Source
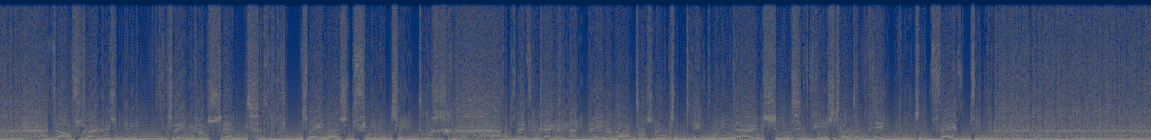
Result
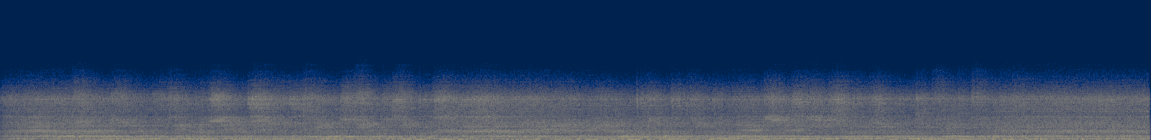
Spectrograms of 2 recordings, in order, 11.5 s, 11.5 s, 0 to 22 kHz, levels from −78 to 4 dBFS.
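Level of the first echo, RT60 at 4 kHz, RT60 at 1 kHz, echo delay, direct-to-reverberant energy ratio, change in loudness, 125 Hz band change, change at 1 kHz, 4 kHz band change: -3.5 dB, 1.1 s, 1.6 s, 418 ms, -8.5 dB, +3.5 dB, -1.0 dB, +4.0 dB, +4.5 dB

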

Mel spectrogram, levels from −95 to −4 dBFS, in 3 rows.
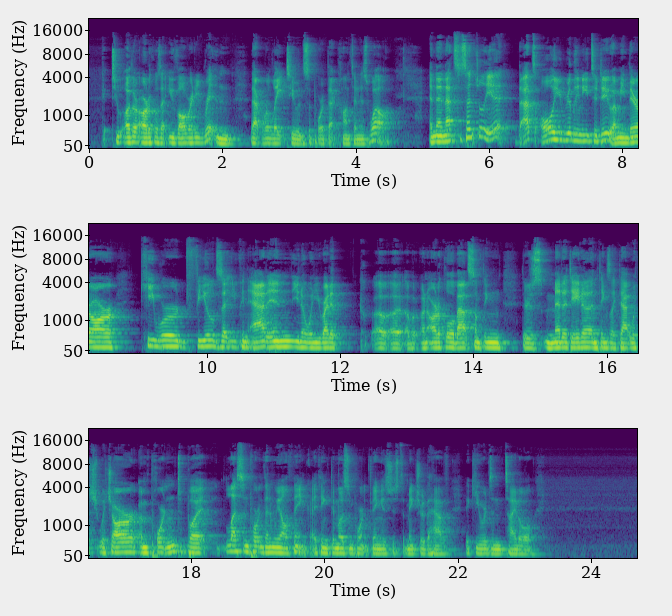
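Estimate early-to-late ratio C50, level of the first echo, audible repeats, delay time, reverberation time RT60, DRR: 11.5 dB, no echo, no echo, no echo, 0.70 s, 6.5 dB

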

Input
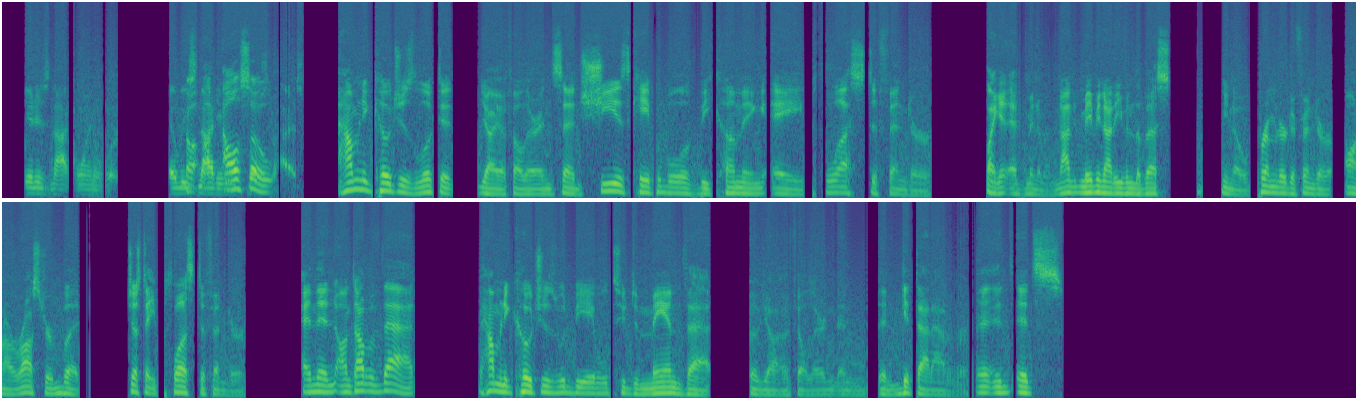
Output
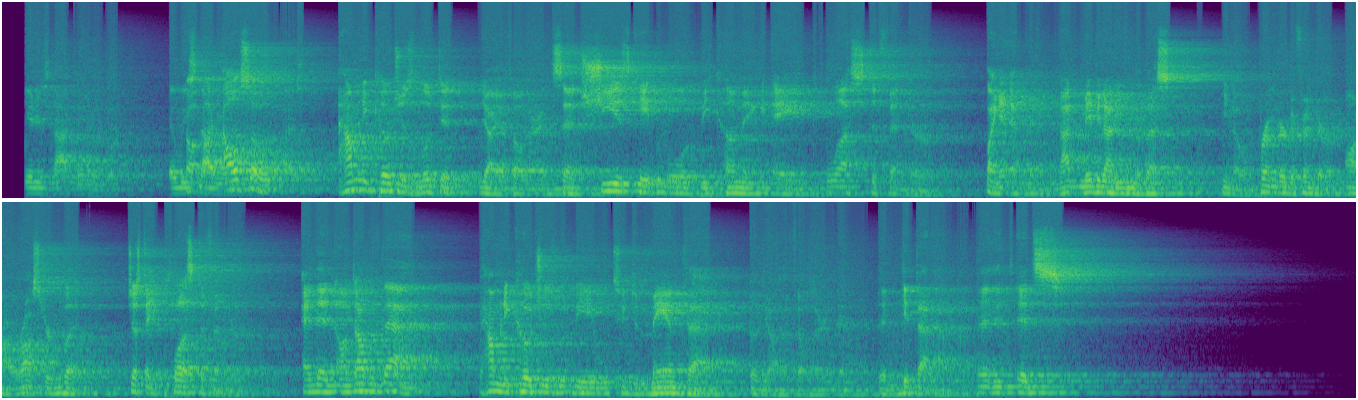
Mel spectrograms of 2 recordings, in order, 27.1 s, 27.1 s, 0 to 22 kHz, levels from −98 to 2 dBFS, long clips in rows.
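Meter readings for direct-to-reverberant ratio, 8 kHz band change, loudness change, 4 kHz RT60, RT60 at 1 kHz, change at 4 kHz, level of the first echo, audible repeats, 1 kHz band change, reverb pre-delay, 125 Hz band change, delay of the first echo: 0.5 dB, +7.5 dB, +3.5 dB, 2.5 s, 2.7 s, +6.5 dB, no echo, no echo, +2.0 dB, 4 ms, +0.5 dB, no echo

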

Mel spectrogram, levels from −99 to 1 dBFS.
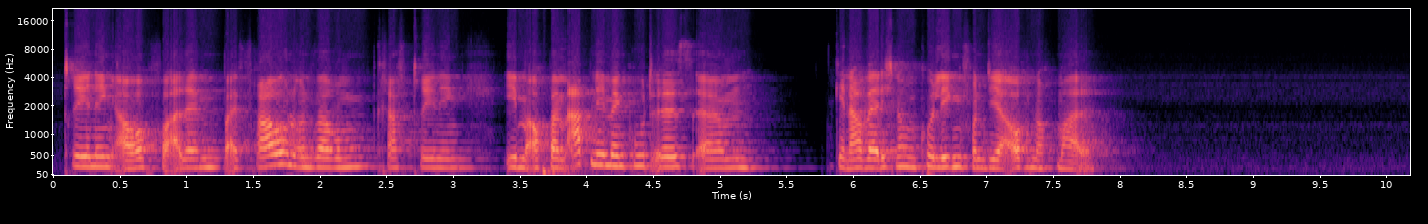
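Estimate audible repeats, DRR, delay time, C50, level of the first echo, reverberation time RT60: no echo, 11.0 dB, no echo, 14.0 dB, no echo, 0.75 s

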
